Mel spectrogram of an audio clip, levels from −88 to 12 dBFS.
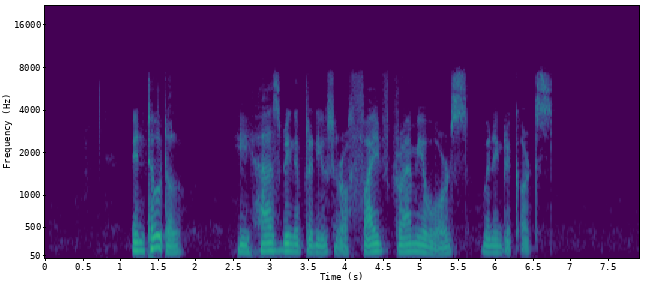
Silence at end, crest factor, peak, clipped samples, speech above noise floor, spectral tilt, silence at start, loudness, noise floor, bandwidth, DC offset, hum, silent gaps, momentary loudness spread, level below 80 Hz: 1.2 s; 20 dB; -16 dBFS; under 0.1%; 46 dB; -6 dB/octave; 1.15 s; -36 LUFS; -80 dBFS; 8 kHz; under 0.1%; none; none; 11 LU; -66 dBFS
